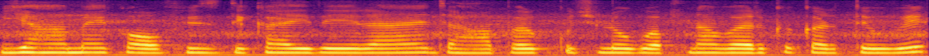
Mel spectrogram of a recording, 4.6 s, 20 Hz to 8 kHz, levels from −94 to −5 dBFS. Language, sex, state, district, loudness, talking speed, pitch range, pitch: Hindi, female, Uttar Pradesh, Jalaun, -15 LUFS, 205 wpm, 215-230 Hz, 220 Hz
